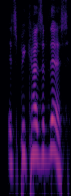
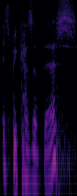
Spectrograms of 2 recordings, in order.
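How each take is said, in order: First: Said in the usual way. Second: "this" rises like a question; child echoing the parent, rising at the end; child's echo as question. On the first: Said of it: "give your answer back with a question mark". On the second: Shown as a demonstration. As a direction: mirror it back softly as a question. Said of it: "with a question mark".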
